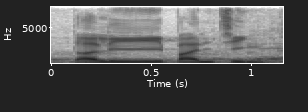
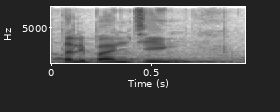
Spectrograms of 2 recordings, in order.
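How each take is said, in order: First: Said in the usual way. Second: "tali pancing?" rising at the end as a question; questioning tune. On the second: Shown as a demonstration. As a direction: ask "tali pancing?" with the pitch going up on "pancing". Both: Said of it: "Kenapa pa-, tali pancing?".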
